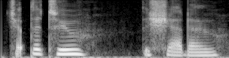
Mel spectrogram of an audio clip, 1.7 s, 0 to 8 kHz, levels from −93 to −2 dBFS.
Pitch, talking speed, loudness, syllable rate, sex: 190 Hz, 140 wpm, -16 LUFS, 5.0 syllables/s, female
